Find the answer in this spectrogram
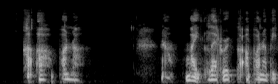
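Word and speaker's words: Kaʻapana: By the way, are you wondering how to pronounce those 2 A's in a row? Well, think someone flubs up, so they say, uh-oh, ka-a-pana.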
